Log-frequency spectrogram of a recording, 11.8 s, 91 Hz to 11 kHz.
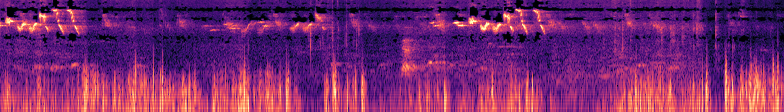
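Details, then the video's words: A double-collared seedeater, said to sing all year round and used as a teaching song, gives bursts of high, quick twittering phrases, one near the start and another about seven seconds in, over heavy low thumping and wing-flutter noise. "Coleiro 365 Cantando Muito Este Coleiro Canta O Ano Todo!!!"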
